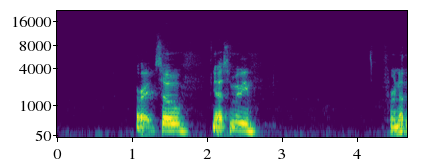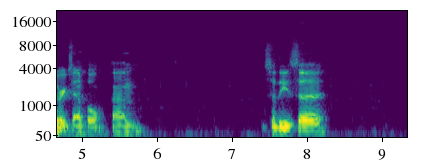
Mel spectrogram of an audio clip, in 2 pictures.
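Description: A man speaks calmly in short phrases through a microphone, as on an online call.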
